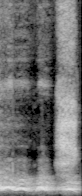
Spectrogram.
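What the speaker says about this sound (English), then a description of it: "clearly my dog saw something" A dog gives a few loud, close, drawn-out barks that slide toward howls, one after another with short gaps.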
